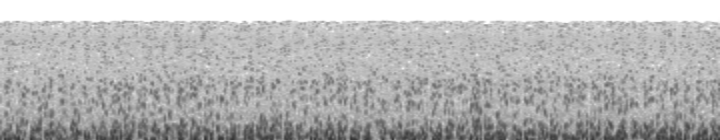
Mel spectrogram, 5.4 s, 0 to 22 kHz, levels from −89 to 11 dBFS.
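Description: Overdone noise removal runs throughout: an over-aggressive noise reducer cuts bands near its noise estimate, leaving a lowered, twinkling background and cutting quiet parts of the speech along with it.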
